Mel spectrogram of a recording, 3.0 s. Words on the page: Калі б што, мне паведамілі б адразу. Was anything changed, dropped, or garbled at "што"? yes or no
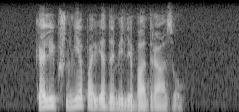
yes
